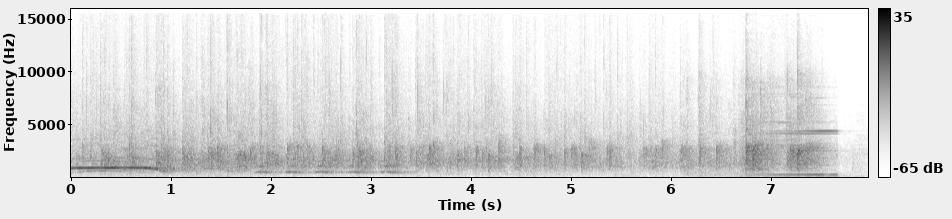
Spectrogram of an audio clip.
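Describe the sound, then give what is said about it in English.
Audience applause welcoming a speaker: steady, dense clapping with some cheering voices mixed in, cutting off abruptly at the end. “give a CSF welcome to Megan Hancock.”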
